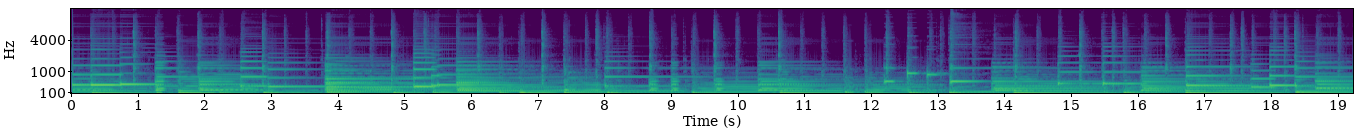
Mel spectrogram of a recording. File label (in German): Surfermusik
